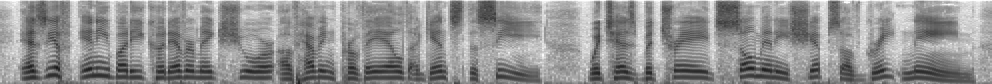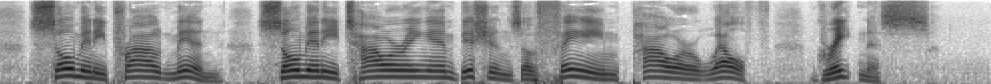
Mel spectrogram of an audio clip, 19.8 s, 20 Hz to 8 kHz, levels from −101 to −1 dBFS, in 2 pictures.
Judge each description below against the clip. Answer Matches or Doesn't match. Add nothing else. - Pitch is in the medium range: Matches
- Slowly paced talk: Matches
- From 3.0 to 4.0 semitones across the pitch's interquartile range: Doesn't match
